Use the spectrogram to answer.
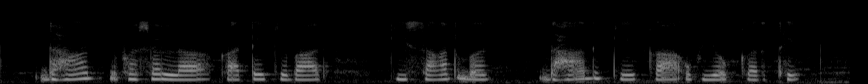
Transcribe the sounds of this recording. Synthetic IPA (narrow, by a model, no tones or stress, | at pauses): d̪ʱaːnkḛpʰəsəlːakaːʈekebaːd̪ | kisaːnmən | d̪ʱaːnkeka̰ʊpjoːɡkəɾt̪ʰe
